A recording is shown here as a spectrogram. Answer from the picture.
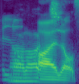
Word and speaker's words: Ilott: I don't know how it's pronounced. Ilott, thank you.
